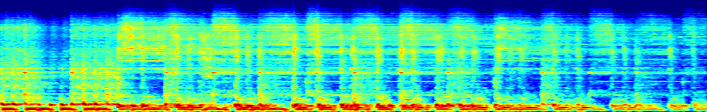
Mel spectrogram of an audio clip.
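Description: Progressive metal music playing: a full drum kit with bass drum and snare under a heavy, low rhythm part that stops and starts in quick, tight chugs.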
